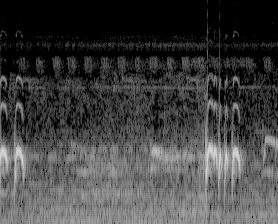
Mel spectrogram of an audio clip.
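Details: Local zebra dove with a big voice, used as a lure to provoke rival doves into singing: two short hollow coo notes, a long pause, then a quick cluster of four clipped coos, over steady background hiss.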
